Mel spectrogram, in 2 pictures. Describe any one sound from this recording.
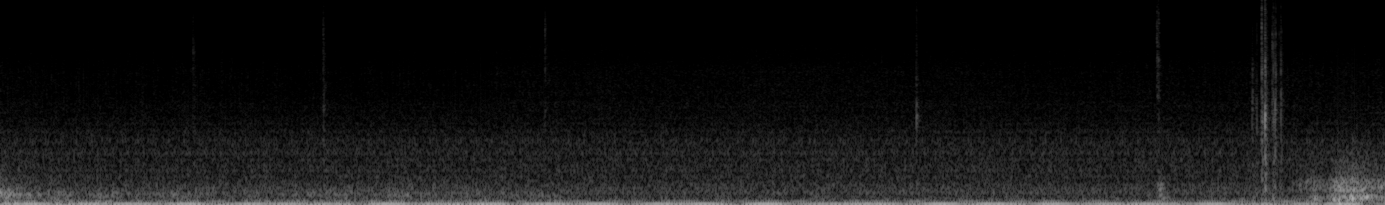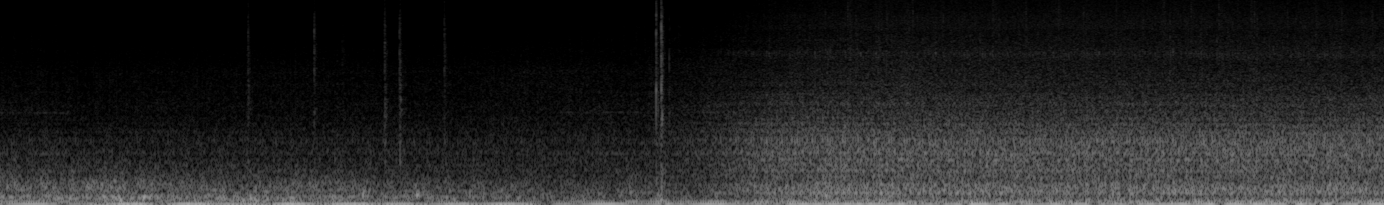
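A train's engine hums low and steady.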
